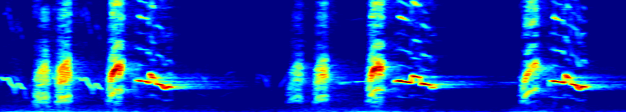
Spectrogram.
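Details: Sooty-headed bulbul summoning wild companions as a lure; three short bursts of clicks followed by a downward-sliding chirpy flourish, spaced about a second apart, over a faint low hum.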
